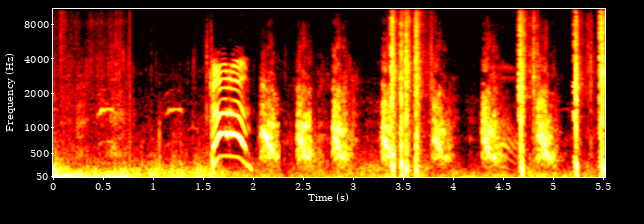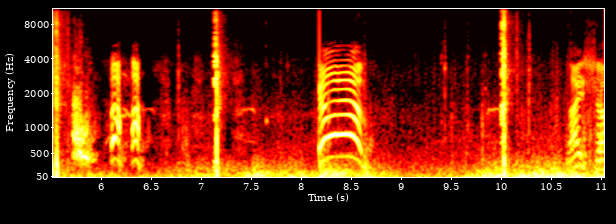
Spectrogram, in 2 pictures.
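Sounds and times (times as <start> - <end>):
shotgun blasts: 3.3 - 4.0, 4.6 - 5.9, 7.1 - 7.4, 10.0 - 10.3.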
